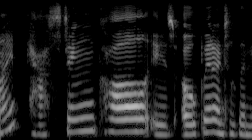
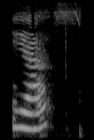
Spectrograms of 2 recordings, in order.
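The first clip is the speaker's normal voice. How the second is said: timid reply; 7 semitones higher, 5 dB quieter than usual. Acted. Pixie answers the stranger.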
